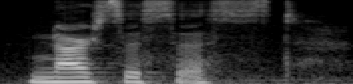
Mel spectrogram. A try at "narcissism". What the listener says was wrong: Very close. What is this ending?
